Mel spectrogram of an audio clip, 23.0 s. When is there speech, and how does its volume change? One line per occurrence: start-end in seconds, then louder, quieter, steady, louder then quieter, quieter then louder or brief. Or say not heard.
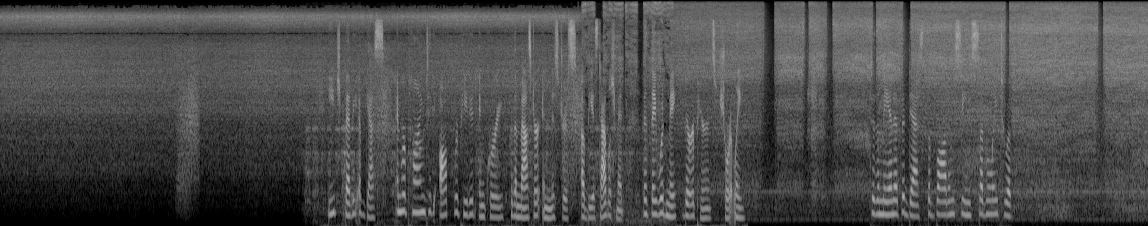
6.5-14.9 steady
17.4-20.2 brief.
